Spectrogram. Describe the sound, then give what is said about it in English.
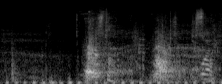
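A large dog confronting people barks twice, loud, a deep, gruff bark followed by a second one a moment later, over a steady low thumping pulse in the background. “A large dog confronts them.”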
